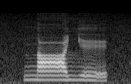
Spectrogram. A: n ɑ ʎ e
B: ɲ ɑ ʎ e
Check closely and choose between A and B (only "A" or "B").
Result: A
